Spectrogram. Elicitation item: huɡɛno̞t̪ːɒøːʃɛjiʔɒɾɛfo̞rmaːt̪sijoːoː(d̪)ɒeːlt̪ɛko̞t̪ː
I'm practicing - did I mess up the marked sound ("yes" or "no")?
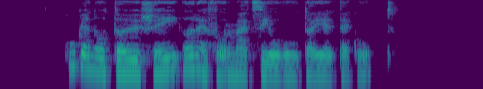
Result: yes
